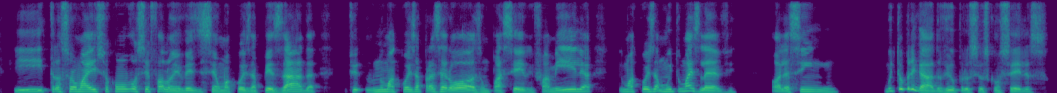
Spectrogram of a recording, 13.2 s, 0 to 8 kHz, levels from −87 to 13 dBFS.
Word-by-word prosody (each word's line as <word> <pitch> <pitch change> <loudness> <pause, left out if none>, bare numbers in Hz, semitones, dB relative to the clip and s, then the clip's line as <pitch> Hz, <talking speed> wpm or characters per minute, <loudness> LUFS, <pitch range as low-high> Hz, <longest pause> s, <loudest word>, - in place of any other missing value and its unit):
e 160 +3 0
transformar 170 -3 +2
isso, 170 +1 -1
como 190 +1 0
você 190 -2 0
falou, 170 -3 0
em 140 -2 0
vez 140 +1 +1
de 145 - -8
ser 145 +3 -2
uma 140 -2 -1
coisa 120 -4 0
pesada 130 +1 +2 0.4
fic 160 0 -3
numa 150 +2 0
coisa 165 +1 -1
prazerosa, 160 -4 +3
um 125 - -5
passeio 120 0 0
em 115 - -10
família 175 +8 0 0.3
e - - -13
uma 170 - -1
coisa 185 0 +1
muito 175 +2 -2
mais 210 -4 +1
leve. 110 -4 +1 0.4
Olha - - 0
assim, 160 -1 -3 0.6
muito 210 - 0
obrigado, 130 - +3
viu, 140 +5 +1
pelos 130 -1 -3
seus 130 -1 -4
conselhos. 95 -7 -3
150 Hz, 160 wpm, -24 LUFS, 125-170 Hz, 0.6 s, prazerosa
